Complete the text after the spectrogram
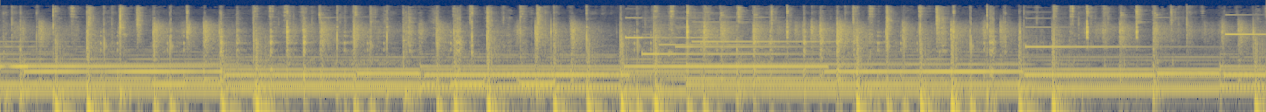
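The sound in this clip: Song by an Icelandic band: layered, sustained instrumental chords change every couple of seconds over a busy crackling, clicking rhythm. No singing or talk is evident.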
